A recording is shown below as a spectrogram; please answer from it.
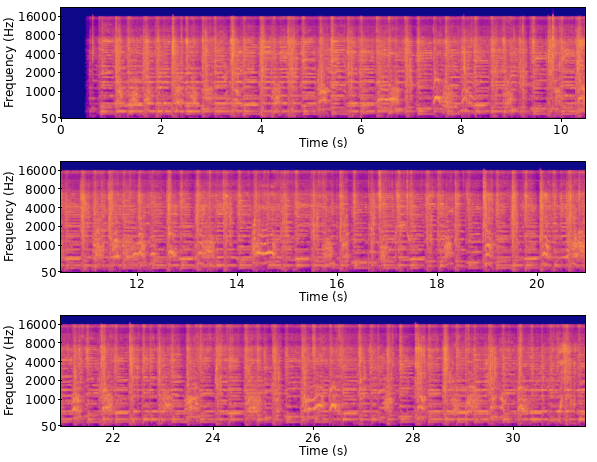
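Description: Traditional Huastec violin music for dancing: a fiddle melody over a steady rhythmic accompaniment, starting about half a second in.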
